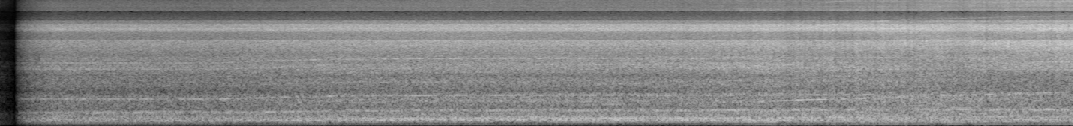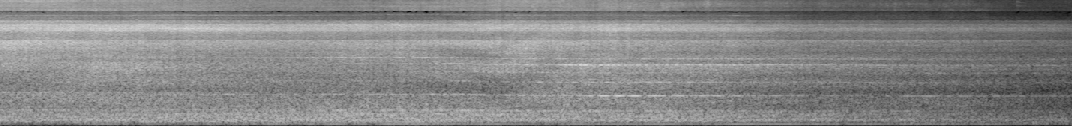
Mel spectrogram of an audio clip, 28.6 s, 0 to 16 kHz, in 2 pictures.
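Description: Newag Impuls 2 hybrid multiple unit running close by, a steady loud running noise with a few sustained tones in it. It pulls away over the last few seconds, and the sound fades.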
